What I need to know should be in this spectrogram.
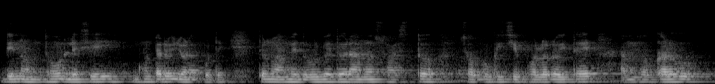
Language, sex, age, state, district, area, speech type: Odia, male, 18-30, Odisha, Rayagada, urban, spontaneous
